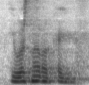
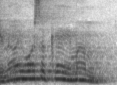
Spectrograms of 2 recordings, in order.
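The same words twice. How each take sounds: First: Said in the usual way. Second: Put-on high, childish fib; kid fibbing to mom. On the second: Child assuring mom it went fine, higher voice. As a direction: play the kid brushing it off to mom.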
